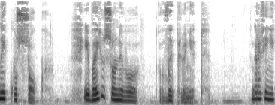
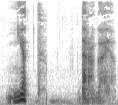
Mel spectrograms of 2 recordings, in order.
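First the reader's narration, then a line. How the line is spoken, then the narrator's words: Quiet, curt, touched. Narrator (Russian): тихо отрезал Ботвелл, тронутый, однако, ее предложением и заботой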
